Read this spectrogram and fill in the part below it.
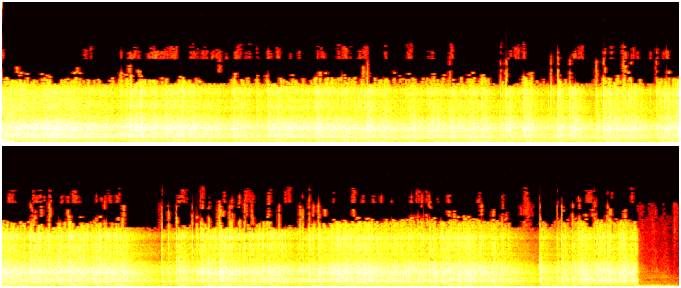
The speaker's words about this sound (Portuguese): Mas assim, só, só, só escuta aqui os fogos de artifício.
